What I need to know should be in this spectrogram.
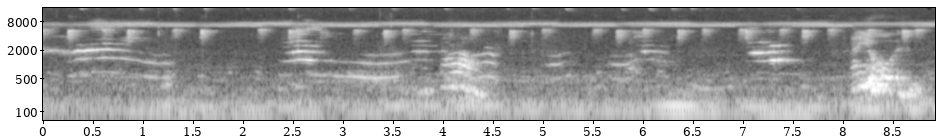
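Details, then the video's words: Mother village cat calling her kittens: a series of short, rising-then-falling meows, some drawn out, repeated every second or two, over a steady high electronic whine with people talking and laughing. "suara ibu kucing kampung manggil"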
